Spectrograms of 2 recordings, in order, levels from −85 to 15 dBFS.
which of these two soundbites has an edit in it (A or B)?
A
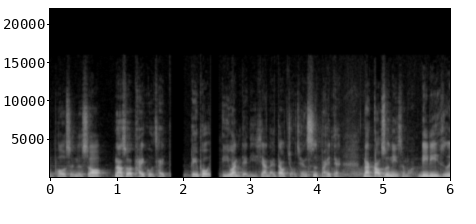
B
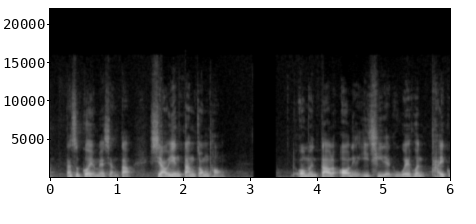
A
